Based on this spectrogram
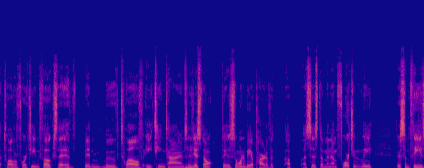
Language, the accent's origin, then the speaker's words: English; Akron, Ohio, United States; I grew up poor in Akron, Ohio, with a single mother.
